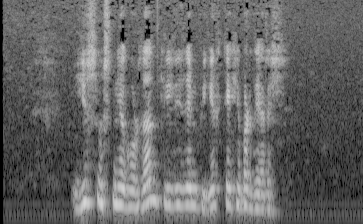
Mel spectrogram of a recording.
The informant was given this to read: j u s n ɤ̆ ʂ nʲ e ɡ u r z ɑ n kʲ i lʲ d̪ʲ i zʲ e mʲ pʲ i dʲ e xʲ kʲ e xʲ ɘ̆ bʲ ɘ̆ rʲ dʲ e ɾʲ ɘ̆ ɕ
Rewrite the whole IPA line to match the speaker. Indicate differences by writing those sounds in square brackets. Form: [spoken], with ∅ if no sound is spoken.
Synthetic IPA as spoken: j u s n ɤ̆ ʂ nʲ e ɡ u r z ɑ n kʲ i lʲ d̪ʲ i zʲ e mʲ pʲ i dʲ e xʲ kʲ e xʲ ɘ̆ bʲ ɘ̆ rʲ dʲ e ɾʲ ɘ̆ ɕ

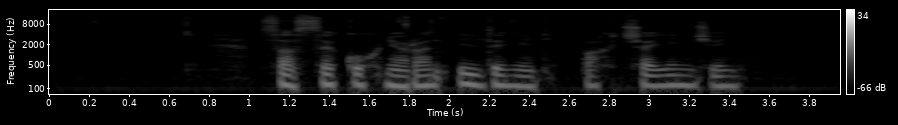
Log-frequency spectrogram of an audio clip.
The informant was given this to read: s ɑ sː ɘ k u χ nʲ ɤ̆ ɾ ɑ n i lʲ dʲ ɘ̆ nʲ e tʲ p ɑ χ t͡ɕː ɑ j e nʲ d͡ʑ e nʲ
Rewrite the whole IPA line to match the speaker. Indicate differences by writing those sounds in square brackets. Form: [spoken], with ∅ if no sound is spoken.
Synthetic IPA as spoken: s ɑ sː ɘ k u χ nʲ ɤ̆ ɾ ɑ n i lʲ dʲ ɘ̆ nʲ e tʲ p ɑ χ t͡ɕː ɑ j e nʲ d͡ʑ e nʲ

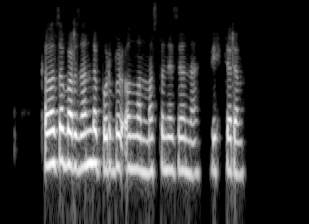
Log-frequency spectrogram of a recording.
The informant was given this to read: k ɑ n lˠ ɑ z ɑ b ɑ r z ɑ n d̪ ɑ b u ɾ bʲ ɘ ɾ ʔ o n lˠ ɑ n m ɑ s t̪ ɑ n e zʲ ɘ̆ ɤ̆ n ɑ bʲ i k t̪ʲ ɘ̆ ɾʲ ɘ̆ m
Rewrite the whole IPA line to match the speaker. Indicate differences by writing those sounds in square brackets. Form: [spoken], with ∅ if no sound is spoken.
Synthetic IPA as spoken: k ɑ [∅] lˠ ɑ z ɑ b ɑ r z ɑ n d̪ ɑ b u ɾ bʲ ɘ ɾ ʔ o n lˠ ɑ n m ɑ s t̪ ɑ n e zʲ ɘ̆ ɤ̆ n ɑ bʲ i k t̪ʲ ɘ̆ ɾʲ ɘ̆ m

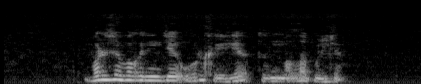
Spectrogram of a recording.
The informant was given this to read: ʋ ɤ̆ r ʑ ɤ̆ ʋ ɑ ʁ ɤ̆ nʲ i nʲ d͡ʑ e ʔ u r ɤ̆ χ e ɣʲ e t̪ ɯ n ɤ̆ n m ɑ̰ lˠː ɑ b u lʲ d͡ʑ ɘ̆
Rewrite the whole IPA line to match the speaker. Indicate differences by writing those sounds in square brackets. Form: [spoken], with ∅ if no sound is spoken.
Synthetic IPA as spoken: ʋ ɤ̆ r ʑ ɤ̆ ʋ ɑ ʁ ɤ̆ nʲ i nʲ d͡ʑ e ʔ u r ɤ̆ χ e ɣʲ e t̪ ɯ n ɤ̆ n m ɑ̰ lˠː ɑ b u lʲ d͡ʑ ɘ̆

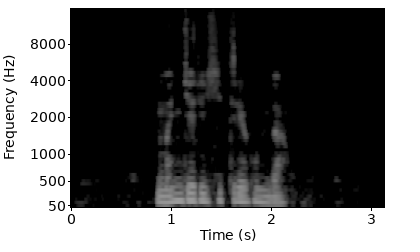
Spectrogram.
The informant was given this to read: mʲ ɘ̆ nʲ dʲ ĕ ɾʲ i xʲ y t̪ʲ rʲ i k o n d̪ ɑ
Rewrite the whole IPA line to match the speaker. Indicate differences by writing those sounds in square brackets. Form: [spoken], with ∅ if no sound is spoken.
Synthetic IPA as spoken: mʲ ɘ̆ nʲ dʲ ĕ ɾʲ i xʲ [i] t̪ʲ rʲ [e] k [u] n d̪ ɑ

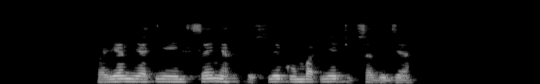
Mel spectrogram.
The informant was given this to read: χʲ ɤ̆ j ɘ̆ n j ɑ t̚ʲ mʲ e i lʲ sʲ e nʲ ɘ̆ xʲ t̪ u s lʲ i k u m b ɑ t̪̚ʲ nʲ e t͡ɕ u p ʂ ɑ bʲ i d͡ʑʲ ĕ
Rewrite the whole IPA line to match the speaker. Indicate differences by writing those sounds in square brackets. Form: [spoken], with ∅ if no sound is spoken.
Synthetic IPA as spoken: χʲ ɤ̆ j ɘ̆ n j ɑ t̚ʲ [nʲ] e i lʲ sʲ e nʲ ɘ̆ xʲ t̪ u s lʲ i k u m b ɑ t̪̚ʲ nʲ e t͡ɕ u p [s] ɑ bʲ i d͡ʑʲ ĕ

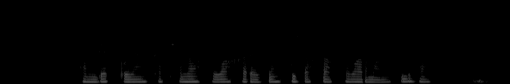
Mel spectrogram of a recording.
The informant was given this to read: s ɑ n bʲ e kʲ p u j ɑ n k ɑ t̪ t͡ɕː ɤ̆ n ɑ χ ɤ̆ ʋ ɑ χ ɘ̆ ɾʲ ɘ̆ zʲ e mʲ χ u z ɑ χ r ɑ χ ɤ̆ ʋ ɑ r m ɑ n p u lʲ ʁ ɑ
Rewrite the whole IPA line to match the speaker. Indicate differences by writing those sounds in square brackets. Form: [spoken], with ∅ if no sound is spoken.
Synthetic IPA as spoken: s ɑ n bʲ e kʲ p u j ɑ n k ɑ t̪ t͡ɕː ɤ̆ n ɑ χ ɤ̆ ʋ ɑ χ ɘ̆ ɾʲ ɘ̆ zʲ e mʲ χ u z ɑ χ r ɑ χ ɤ̆ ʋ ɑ r m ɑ n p u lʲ ʁ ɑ

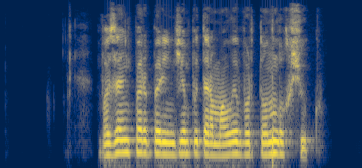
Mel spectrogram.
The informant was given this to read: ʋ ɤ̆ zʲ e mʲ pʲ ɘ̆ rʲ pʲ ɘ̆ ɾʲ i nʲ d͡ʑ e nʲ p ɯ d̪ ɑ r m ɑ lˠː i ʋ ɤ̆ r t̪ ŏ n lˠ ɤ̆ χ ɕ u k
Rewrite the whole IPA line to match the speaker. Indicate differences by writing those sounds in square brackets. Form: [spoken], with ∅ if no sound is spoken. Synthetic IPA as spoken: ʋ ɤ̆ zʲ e [nʲ] pʲ ɘ̆ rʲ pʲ ɘ̆ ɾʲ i nʲ d͡ʑ e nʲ p ɯ d̪ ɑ r m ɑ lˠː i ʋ ɤ̆ r t̪ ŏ n lˠ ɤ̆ χ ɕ u k

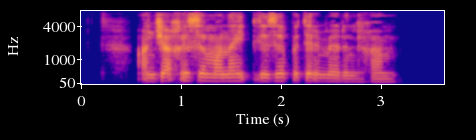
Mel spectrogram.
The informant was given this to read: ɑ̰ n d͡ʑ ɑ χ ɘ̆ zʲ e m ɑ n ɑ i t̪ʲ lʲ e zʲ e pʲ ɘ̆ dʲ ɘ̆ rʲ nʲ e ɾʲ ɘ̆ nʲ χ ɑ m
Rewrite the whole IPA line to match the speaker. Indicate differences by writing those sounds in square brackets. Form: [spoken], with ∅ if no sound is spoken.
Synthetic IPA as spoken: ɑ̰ n d͡ʑ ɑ χ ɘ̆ zʲ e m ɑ n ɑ i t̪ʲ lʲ e zʲ e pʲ ɘ̆ dʲ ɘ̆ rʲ [mʲ] e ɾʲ ɘ̆ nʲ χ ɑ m

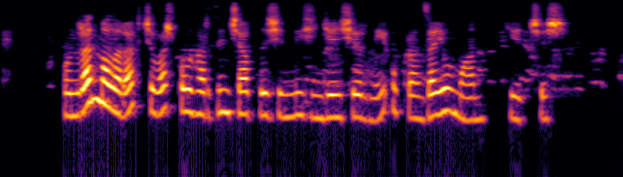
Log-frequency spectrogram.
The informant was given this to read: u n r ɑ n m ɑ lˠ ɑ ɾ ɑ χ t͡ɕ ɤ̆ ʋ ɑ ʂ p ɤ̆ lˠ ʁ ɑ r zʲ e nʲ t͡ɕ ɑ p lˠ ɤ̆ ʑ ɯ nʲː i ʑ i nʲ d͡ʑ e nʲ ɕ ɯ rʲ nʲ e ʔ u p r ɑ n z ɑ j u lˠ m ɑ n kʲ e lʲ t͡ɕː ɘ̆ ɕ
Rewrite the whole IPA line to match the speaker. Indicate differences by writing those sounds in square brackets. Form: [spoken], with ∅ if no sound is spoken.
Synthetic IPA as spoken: u n r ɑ n m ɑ lˠ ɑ ɾ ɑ χ t͡ɕ ɤ̆ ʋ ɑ ʂ p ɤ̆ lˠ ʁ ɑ r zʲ e nʲ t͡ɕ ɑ p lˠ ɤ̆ ʑ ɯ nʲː i ʑ i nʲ d͡ʑ e nʲ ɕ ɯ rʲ nʲ [i] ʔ u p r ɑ n z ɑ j u lˠ m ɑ n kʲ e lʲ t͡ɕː ɘ̆ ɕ

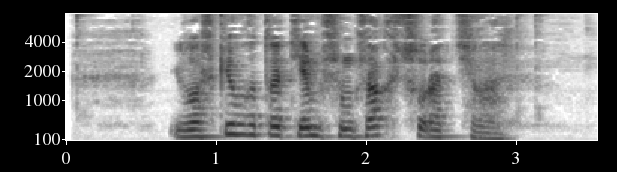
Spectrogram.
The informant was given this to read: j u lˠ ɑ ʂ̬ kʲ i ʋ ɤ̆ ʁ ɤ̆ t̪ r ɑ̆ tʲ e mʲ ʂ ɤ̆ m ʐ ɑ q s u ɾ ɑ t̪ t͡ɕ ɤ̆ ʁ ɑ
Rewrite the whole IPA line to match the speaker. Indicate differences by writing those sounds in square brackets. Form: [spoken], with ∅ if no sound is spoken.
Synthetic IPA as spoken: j u lˠ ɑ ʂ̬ kʲ i ʋ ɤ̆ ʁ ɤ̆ t̪ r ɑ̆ tʲ e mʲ ʂ ɤ̆ m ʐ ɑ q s u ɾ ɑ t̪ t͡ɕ ɤ̆ ʁ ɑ

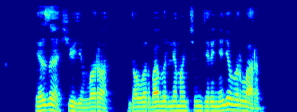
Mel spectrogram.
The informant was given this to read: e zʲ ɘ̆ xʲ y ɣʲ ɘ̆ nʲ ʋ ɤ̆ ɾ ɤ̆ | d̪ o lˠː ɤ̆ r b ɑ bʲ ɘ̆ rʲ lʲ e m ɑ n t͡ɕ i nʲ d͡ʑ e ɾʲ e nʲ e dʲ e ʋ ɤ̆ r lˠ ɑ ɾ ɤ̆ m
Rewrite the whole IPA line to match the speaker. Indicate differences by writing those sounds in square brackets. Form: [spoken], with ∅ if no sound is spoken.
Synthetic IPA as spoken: e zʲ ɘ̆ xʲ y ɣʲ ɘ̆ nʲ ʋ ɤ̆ ɾ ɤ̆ | d̪ o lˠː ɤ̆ r b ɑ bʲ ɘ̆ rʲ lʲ e m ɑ n t͡ɕ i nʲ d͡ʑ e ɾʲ e nʲ e dʲ e ʋ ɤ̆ r lˠ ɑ ɾ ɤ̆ [n]

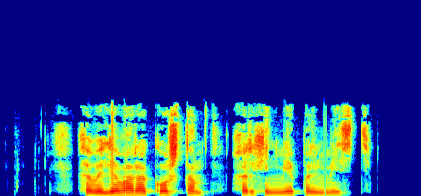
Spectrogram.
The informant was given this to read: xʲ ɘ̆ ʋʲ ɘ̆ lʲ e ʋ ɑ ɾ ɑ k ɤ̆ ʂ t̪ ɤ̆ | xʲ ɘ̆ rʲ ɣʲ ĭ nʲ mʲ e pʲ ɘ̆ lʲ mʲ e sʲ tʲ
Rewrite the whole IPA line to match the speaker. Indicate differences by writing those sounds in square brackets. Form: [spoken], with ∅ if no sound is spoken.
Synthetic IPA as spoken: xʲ ɘ̆ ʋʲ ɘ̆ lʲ e ʋ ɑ ɾ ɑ k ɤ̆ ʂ t̪ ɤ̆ | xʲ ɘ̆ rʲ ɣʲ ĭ nʲ mʲ e pʲ ɘ̆ lʲ mʲ e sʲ tʲ

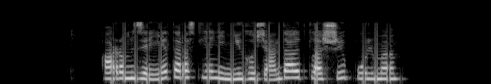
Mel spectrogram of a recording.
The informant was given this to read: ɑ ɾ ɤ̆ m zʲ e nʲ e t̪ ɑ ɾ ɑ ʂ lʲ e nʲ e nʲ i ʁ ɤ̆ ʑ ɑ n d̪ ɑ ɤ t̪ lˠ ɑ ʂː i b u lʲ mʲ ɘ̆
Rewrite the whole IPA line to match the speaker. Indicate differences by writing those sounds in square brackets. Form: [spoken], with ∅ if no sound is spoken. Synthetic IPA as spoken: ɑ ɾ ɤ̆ m zʲ e nʲ e t̪ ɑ ɾ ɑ [s] lʲ e nʲ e nʲ i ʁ ɤ̆ ʑ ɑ n d̪ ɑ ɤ t̪ lˠ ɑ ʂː i [p] u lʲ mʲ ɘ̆

